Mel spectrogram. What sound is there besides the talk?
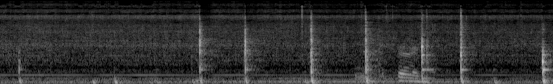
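onions frying in a pan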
